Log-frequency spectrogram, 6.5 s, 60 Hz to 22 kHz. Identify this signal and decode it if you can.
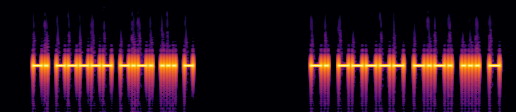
Morse code, heard as a keyed tone, about 36 wpm, 700 Hz. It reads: N0CST N0CST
